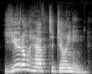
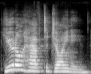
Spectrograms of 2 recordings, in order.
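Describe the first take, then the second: The two takes are said the same way.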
